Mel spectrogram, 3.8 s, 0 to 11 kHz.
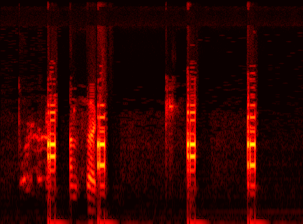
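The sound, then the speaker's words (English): Short phone keypad beeps sound over a line as star and 4 are pressed, several separate presses spaced unevenly, with a brief bit of muffled voice near the start. “Pick star 4.”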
